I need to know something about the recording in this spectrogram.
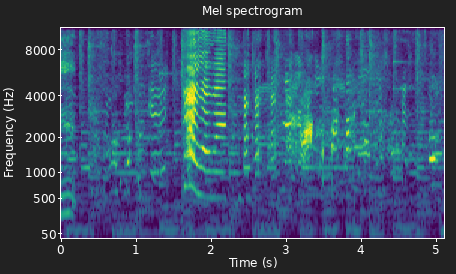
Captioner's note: general children playing noise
